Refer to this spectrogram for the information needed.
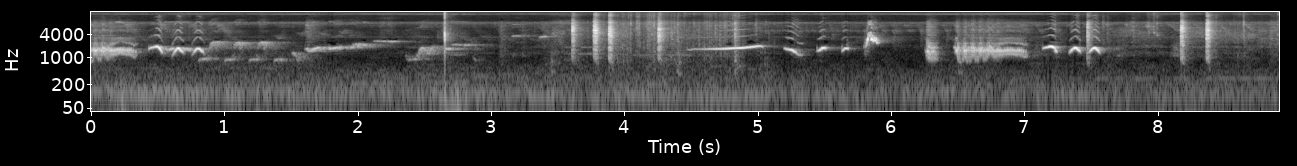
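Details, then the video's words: Female white-rumped shama calling, used as therapy to get silent or stressed males singing again: varied clear whistled notes, short trilled phrases and brief harsh bursts with pauses between them. "suara betina murai batu ampuh untuk memancing murai stres,macet bunyi"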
